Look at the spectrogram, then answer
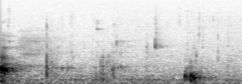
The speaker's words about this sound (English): Sorry, I'm just gonna take a sip of water here.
